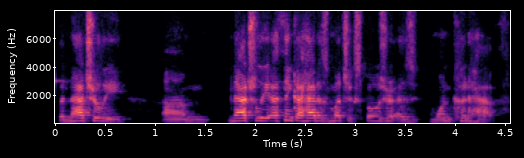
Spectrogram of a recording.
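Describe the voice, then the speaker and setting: Young guy, pretty high voice, thoughtful careful answers on a panel. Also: fairly even intonation. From United States. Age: young adult. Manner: articulate, measured and reflective. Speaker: co-author, guest.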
